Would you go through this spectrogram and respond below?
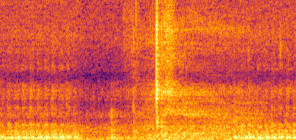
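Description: A pet cat purrs softly during cuddles, a low rumbling purr in slow pulses, quiet and close, broken briefly by a small rustle or sniff.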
